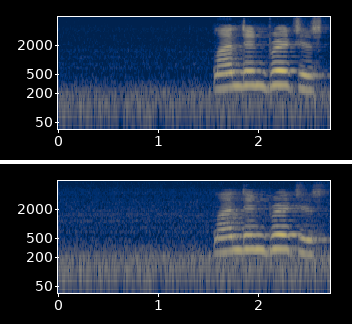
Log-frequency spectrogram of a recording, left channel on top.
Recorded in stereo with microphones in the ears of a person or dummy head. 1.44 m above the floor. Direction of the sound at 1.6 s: 40° left (ahead or behind).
